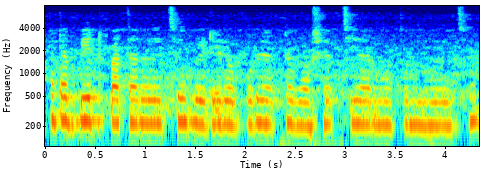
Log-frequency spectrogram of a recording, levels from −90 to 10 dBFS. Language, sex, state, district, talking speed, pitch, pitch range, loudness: Bengali, female, Odisha, Khordha, 165 wpm, 220 Hz, 215-230 Hz, -17 LUFS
